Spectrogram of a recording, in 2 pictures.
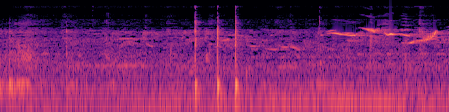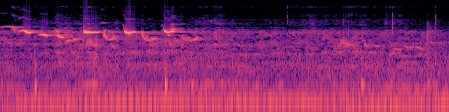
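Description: A bird chirping a quick run of short, high, sliding notes from about three seconds in to past the middle. A couple of sharp knocks come about two seconds in, from the metal ladle against the aluminium pan as the pudding is stirred.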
